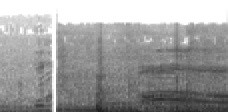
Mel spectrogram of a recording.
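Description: A drawn-out, voice-like sound that falls steadily in pitch, starting about one and a half seconds in, over a steady low rumble; the sound cuts out for an instant about half a second in.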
